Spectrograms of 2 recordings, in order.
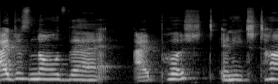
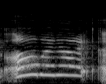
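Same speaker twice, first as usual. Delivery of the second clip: mild retold cry of overwhelm, pitched way up; overwhelmed exclamation; 12 semitones higher than usual. Retells being hit by intense contractions.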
